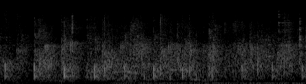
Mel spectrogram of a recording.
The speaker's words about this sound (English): Let's applaud ourselves.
